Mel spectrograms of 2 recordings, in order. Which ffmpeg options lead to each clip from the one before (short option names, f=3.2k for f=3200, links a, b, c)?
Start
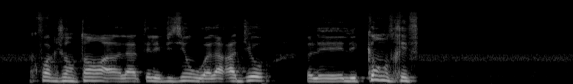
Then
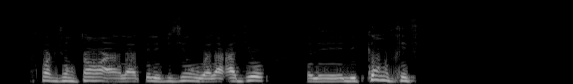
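-af "afwtdn=0.0224,volume=2.5dB"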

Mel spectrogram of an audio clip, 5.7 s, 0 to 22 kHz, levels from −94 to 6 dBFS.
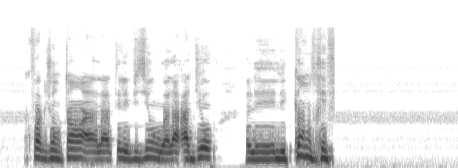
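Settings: -af "asubboost=boost=11:cutoff=79,volume=5.5dB"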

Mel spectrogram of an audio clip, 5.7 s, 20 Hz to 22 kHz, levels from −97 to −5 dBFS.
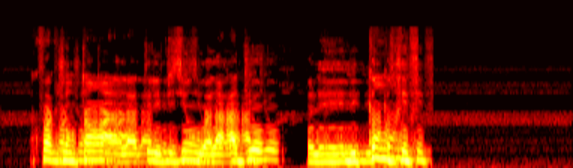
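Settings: -filter_complex "[0:a]asplit=2[a][b];[b]adelay=151.6,volume=-9dB,highshelf=f=4k:g=-3.41[c];[a][c]amix=inputs=2:normalize=0"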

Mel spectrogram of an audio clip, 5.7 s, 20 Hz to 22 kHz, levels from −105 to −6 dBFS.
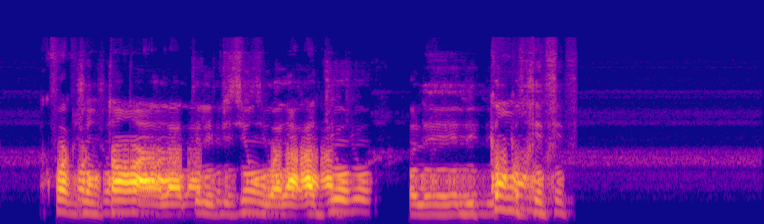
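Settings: -af "highpass=f=760:t=q:w=4.3"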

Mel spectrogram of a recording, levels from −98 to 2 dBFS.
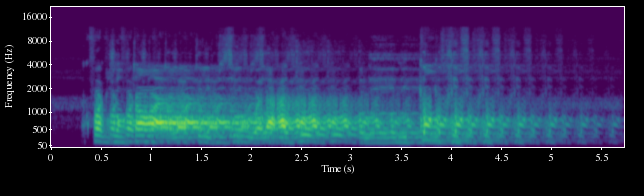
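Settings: -af "aecho=1:1:314|628|942|1256|1570|1884|2198:0.531|0.276|0.144|0.0746|0.0388|0.0202|0.0105,volume=-3.5dB"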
